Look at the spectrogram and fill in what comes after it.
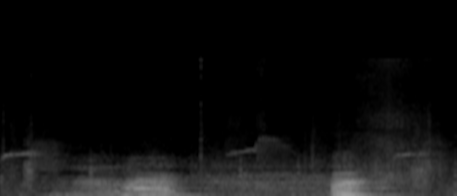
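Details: A two-tooth cow kept with her calf in Gabtoli, Bogura district, Bangladesh, lows once in a deep, rising moo lasting about a second. A short loud burst follows, against a steady low background hum.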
